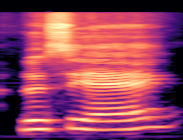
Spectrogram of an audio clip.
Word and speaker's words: Lussier: But thank you so much again, JoAnne Lussier, as I would say up here in Eastern Ontario, where we have a lot of French people.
